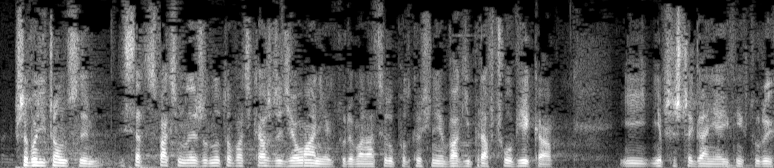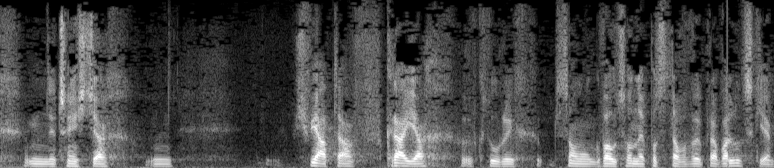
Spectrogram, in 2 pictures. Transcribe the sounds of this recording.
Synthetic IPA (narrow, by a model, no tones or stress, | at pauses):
pʂɛvɔɲit͡ʂɔnt̪sɘst̪at̪ɘ̥sfak̚sʲjɔ̃nalɛʐɘɔd̪nɔt̪ɔvat͡ɕkaʐd̪ɛd͡ʑawaɲɛkt̪uɾɛmanat̪sɛlupɔt̪̚kɾɛɕlɛɲavaɡʲipɾaft͡ʂwɔvʲjɛka | iɲɛpʂɛ̥stʂɛɡaɲajivɲɛkt̪uɾɘxt͡ʂɛ̃w̃ɕt͡ɕax | ɕfʲjat̪afkɾajaxfkt̪uɾɘxsɔ̃w̃ɡvawt̪sɔnɛpɔt̪st̪avɔvɛpɾavalut̪skʲɛ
